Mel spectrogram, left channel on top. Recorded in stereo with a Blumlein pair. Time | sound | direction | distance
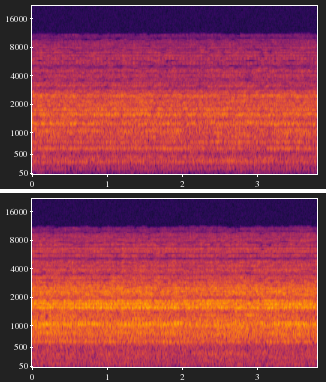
0.0 | an engine running | 35° right | 2.5 m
